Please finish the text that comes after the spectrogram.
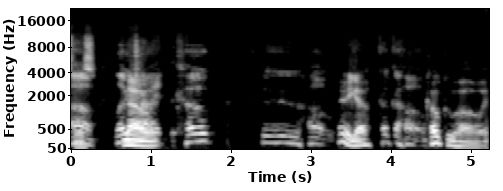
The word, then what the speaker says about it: Kokuho: And the nominees are, and I'm not even following my cues: Frankenstein, Kokomo. No, this is why I gave this one to you, to hear you mispronounce this. Let me try it. Kokuho.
